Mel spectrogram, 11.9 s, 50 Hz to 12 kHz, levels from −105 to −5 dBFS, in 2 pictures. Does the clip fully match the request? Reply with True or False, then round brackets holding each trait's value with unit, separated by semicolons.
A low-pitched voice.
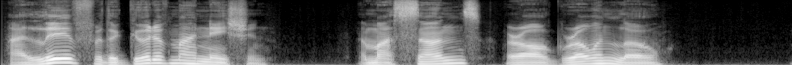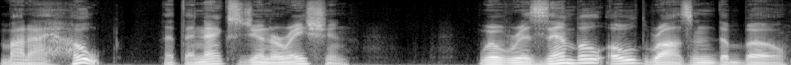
True (115 Hz)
